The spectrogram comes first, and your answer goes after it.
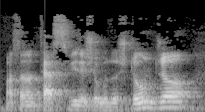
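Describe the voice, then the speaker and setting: A man, a religious law scholar, explaining rulings step by step in an interview, measured and methodical. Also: medium pitch, lively intonation, vocal fry, roomy sound. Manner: measured, methodical, affirms with short approvals.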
